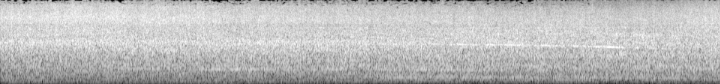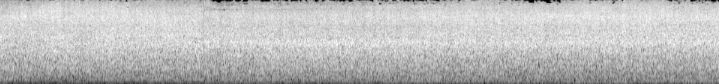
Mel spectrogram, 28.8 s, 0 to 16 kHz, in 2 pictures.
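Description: Heavy rain pouring down in a steady, dense hiss. Under it, an Airbus A320-family airliner's jet engines are faintly heard as a whine that slowly falls in pitch as the jet lands and passes, from about four to fifteen seconds in.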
